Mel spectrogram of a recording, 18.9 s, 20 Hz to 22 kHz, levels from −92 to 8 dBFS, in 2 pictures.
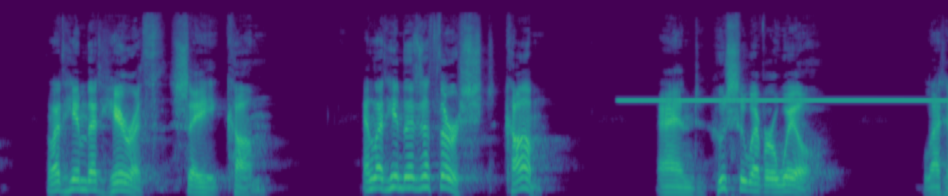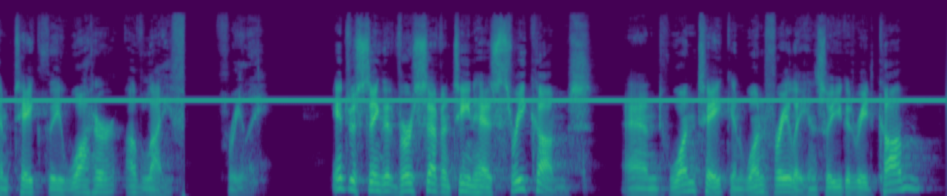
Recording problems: thin; very slightly; fading below 600 Hz
high-pitched whine; loud; from 6 s on; 2.5 kHz, 7 dB below the speech

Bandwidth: 16 kHz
